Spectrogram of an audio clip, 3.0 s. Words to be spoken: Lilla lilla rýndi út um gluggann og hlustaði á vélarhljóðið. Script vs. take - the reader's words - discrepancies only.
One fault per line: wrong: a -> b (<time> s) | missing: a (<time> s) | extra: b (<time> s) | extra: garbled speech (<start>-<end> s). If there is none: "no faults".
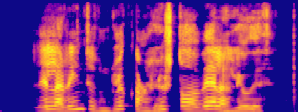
missing: lilla (0.6 s)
